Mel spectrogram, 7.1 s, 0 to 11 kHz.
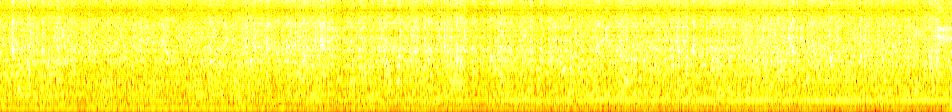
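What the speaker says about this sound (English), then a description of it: "Back of the 155-gallon tank, I use a hang-on back overflows, 700-gallon." Water runs steadily through a 700-gallon hang-on-back overflow on a 155-gallon aquarium, a constant close trickling rush with a low pump hum and no talking.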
